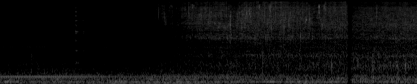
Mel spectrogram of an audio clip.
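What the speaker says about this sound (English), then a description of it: "I'm going to go put it in the oil now." Food dropped into hot oil on a stovetop, with a brief soft clatter and then a loud, steady broadband sizzle of frying that swells and holds, close and with no voices.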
